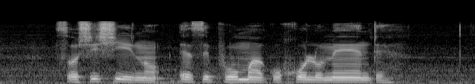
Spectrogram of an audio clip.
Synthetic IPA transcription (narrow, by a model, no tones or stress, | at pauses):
soʃiʃinɔesipʰumak̬ʼuxulumɛːntʼɛ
